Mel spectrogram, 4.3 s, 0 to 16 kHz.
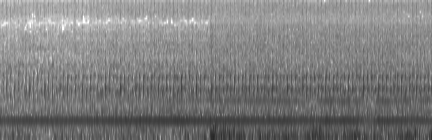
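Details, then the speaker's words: Ford Focus 1.6 at idle: a steady honking tone around 500 Hz, like a trumpet, comes from the coolant expansion tank as pressure builds in the cooling system. The owner suspects a head gasket, and mentions the EGR cooler; unconfirmed. "Ford Focus strange noise coming from editing sounds like a trumpet possibly head gasket problem"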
